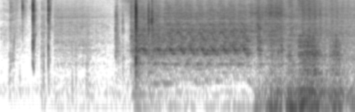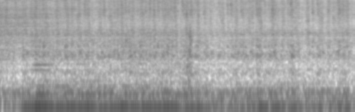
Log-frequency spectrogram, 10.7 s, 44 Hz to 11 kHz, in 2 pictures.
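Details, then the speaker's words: Ford F100 with a healthy cam V8, cold day: starter cranks evenly about two seconds before catching into a lumpy loping idle; hard starting, owner suspects timing is out. "So, as you can probably hear, it's got a nice healthy cam in it. Um the timing, I think, is out. It does not like to crank."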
